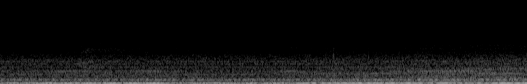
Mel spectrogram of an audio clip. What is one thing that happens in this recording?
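A car engine idles with a low steady rumble.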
